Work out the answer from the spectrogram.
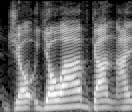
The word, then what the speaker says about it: Joab: Yoav he's pronounced Yoav in Hebrew. That's how I know how to pronounce him.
